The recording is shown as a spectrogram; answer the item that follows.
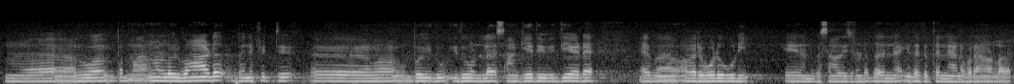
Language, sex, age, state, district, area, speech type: Malayalam, male, 30-45, Kerala, Alappuzha, rural, spontaneous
